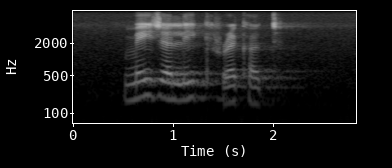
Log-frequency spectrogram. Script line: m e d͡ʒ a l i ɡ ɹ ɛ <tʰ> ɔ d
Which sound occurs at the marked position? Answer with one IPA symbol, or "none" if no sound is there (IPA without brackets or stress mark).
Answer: kʰ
